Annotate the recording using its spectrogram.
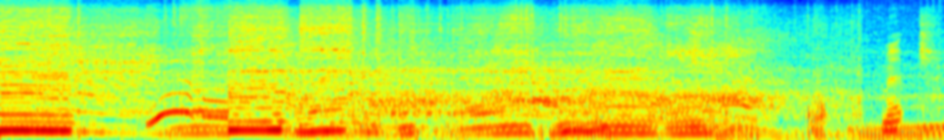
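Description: A dirt bike engine revs hard, rising and falling.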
